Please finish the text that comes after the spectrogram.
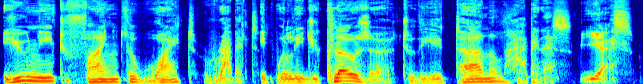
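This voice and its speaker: A sinister video game demon narrator speaks in a deep, husky voice. The delivery swoops theatrically from sugary coaxing to controlling menace, with gravel in the tone and a close, dry sound. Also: male voice, sing-song, a little slow, darkish tone, no echo. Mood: coaxing, insistent. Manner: falsely sweet, theatrical, condescending, controlling.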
